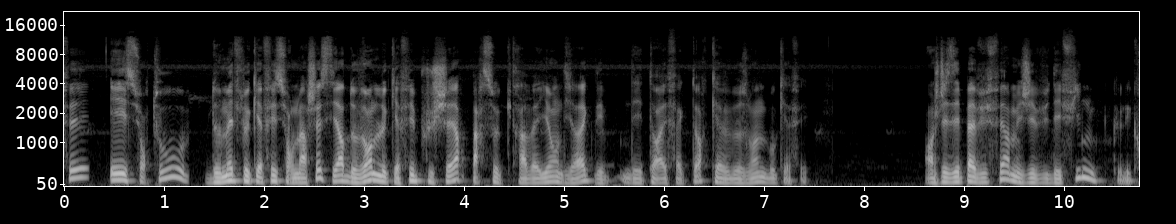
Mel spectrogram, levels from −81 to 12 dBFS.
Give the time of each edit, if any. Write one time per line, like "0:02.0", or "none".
0:04.5
0:05.3

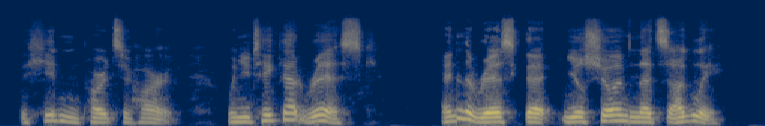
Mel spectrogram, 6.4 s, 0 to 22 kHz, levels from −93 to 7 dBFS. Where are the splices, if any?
0:01.1
0:03.8
0:05.2

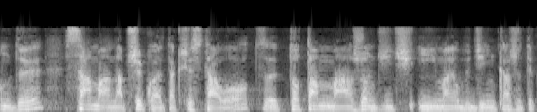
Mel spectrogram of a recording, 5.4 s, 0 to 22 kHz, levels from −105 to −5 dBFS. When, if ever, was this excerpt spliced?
0:01.6
0:02.9

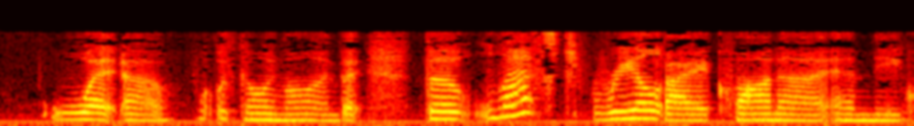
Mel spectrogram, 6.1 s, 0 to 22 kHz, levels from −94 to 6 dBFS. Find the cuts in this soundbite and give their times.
0:04.4

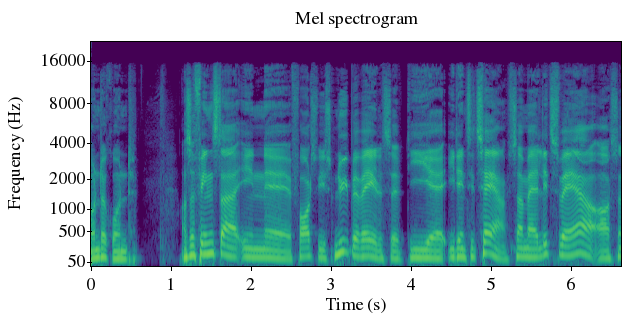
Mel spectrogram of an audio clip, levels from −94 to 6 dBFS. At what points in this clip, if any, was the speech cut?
none

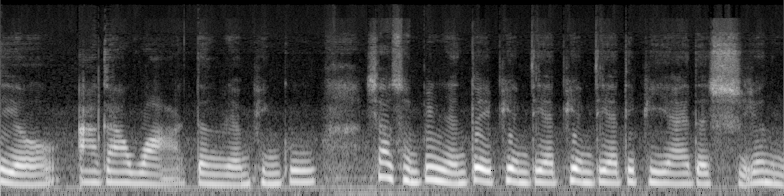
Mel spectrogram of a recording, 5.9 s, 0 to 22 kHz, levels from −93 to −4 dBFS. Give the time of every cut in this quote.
0:04.2

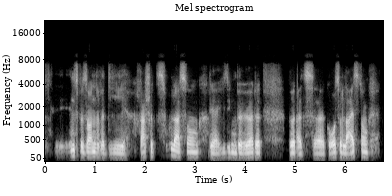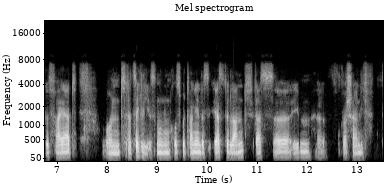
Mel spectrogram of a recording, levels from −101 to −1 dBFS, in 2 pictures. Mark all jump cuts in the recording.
0:03.3
0:05.0
0:08.4
0:10.9

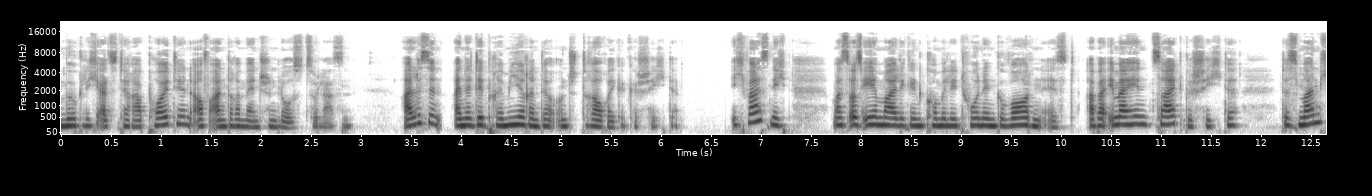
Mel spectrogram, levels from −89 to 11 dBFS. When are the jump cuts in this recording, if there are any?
0:03.8
0:08.0
0:10.2
0:11.2

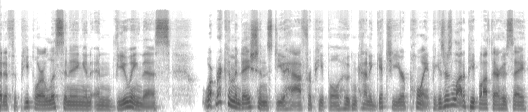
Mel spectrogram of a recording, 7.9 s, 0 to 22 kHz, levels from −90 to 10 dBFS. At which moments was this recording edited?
none

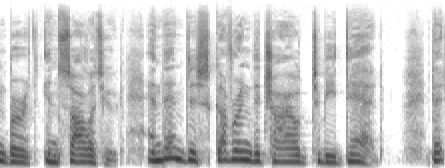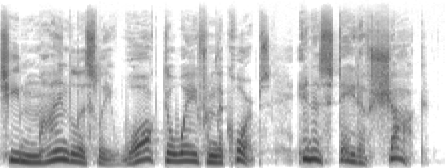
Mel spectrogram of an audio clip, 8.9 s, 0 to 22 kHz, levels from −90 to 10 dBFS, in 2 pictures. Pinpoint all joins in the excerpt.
none

